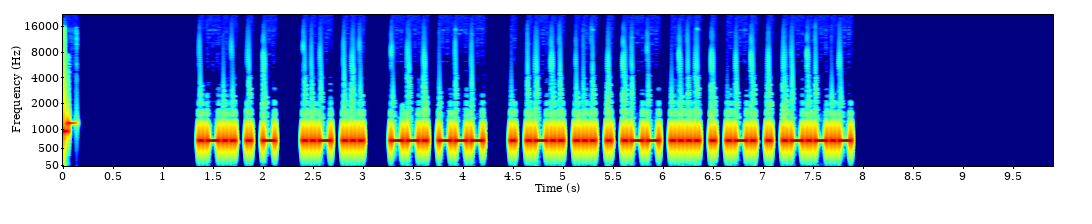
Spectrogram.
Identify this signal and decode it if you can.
Morse code, heard as a keyed tone, about 32 wpm, 700 Hz. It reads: LET US GO ELSEWHERE.
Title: Sentences from Top 1600 Words 30wpm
